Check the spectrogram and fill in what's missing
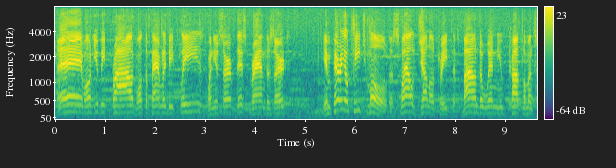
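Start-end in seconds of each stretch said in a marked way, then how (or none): none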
